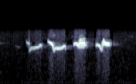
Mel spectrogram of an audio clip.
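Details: A thrush (sabiá) visited by a small monkey gives four clear, fluted whistles, each slurring down then up, about half a second apart, in an otherwise quiet setting.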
